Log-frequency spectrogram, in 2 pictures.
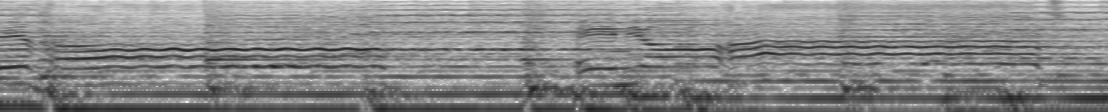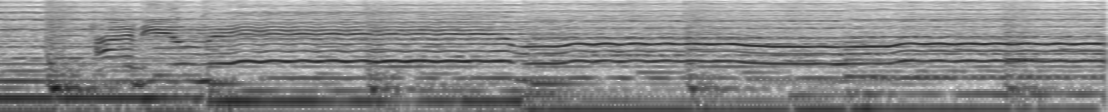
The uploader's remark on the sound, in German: Diese Podcast-Folge wurde live aufgenommen auf der Waldbühne des Internationalen Sommerfestivals Kampnagel in Hamburg.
